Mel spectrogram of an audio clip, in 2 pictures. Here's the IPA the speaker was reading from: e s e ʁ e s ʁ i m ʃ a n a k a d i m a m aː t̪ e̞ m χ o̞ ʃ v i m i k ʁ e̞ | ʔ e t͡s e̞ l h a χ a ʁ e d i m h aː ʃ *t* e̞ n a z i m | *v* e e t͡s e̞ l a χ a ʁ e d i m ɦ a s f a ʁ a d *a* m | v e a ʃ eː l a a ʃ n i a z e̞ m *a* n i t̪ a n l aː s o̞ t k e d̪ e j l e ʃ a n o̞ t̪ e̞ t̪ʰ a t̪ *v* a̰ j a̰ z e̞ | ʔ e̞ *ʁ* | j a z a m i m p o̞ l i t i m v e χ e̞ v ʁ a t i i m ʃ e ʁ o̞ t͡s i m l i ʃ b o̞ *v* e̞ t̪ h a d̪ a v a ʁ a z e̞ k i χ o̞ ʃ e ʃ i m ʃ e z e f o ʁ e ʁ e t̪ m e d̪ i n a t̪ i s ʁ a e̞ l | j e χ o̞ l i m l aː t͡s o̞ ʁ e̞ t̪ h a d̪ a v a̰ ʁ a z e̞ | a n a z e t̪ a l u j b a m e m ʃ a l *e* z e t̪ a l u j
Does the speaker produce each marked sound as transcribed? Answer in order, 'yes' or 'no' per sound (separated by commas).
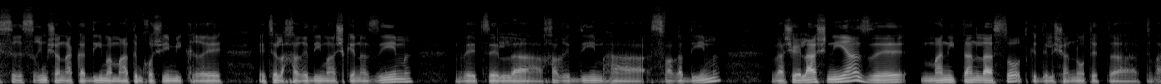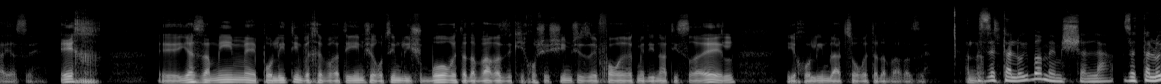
no, yes, no, yes, yes, no, no, no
